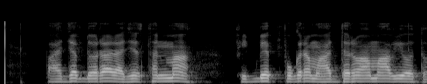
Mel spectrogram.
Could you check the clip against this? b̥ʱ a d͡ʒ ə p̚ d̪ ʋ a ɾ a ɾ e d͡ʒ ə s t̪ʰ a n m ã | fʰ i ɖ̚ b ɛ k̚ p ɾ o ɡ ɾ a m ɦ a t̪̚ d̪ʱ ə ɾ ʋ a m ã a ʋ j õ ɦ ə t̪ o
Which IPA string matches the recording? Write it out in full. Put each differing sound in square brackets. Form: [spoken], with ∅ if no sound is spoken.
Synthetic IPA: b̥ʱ a d͡ʒ ə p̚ d̪ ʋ a ɾ a ɾ [a] d͡ʒ ə s t̪ʰ a n m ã | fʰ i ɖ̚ b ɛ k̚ p ɾ o ɡ ɾ a m ɦ a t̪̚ d̪ʱ ə ɾ ʋ a m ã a ʋ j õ ɦ ə t̪ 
